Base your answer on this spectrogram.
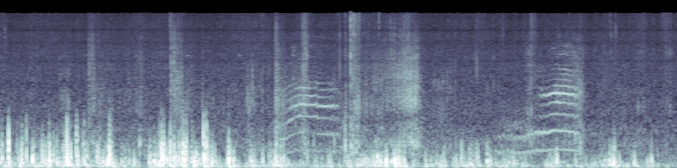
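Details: Sociable local community cats welcoming with noisy calls, each wanting a turn at being stroked; two short meows in the second half over steady low rumbling and rustling.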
